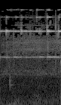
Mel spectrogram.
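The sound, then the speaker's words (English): A small bell rings faintly throughout, its thin, high metallic tones sustained and shimmering steadily over the short moment, with no voices present. “See, I don't know if I like this bell anymore because he's just keeping it closer to him.”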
